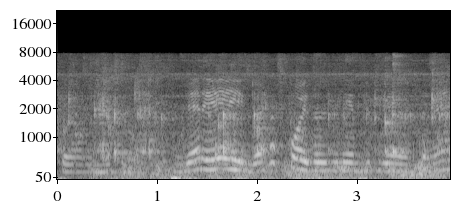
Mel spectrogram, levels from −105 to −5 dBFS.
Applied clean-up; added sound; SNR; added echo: none; Walk, footsteps + Water tap, faucet / Water; 3 dB; none.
